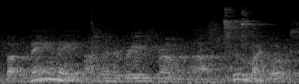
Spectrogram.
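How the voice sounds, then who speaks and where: An older man gives a poetry reading, wandering through folksy asides before slowing for the poems. His voice sits a touch high and comes from some distance, wrapped in a long church-hall echo with audible room noise. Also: animated. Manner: rambling, folksy, many fillers. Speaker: poet giving a reading. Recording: echoey hall, distant mic.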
